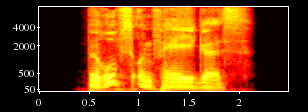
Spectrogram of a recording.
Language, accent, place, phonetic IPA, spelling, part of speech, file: German, Germany, Berlin, [bəˈʁuːfsʔʊnˌfɛːɪɡəs], berufsunfähiges, adjective, De-berufsunfähiges.ogg
- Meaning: strong/mixed nominative/accusative neuter singular of berufsunfähig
